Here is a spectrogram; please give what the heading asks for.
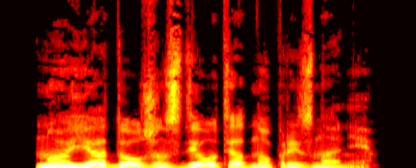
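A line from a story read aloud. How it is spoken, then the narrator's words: Sigh. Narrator (Russian): Тим вздохнул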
